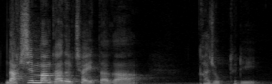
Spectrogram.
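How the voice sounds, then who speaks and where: A man preaching a sermon as pastor, asking rhetorical questions and sometimes dropping to a soft near-whisper. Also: fairly high pitch, sing-song, moderate pace.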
